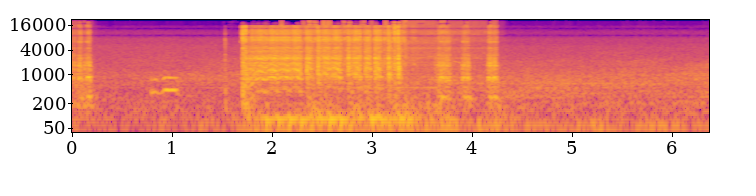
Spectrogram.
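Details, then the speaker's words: 1959 Reliant Regal three-wheeler, first start attempt in over 20 years with two-stroke fuel added for top-end lubrication, timing uncertain: cranking with uneven catches that never run; fires but won't run, flooded carburettor. "Oh man, she is so close to running. Oh yeah, you can definitely smell she's fired a couple of times now."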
